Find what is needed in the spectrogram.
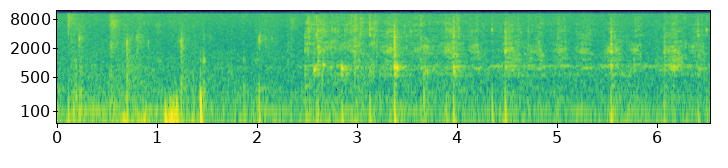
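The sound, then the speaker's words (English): Stirring of a hot, fuming lye solution makes irregular scraping and sloshing strokes with a few louder knocks. It is moderately loud and no one speaks. “At this stage, you don't breathe there close to the lye. I'm going to come back and stir again.”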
